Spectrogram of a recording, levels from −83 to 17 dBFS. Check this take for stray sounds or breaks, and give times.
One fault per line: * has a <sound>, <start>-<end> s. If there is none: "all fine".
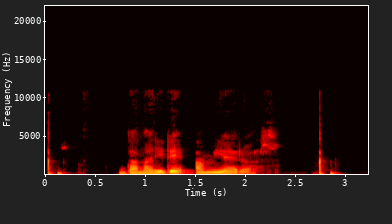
all fine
